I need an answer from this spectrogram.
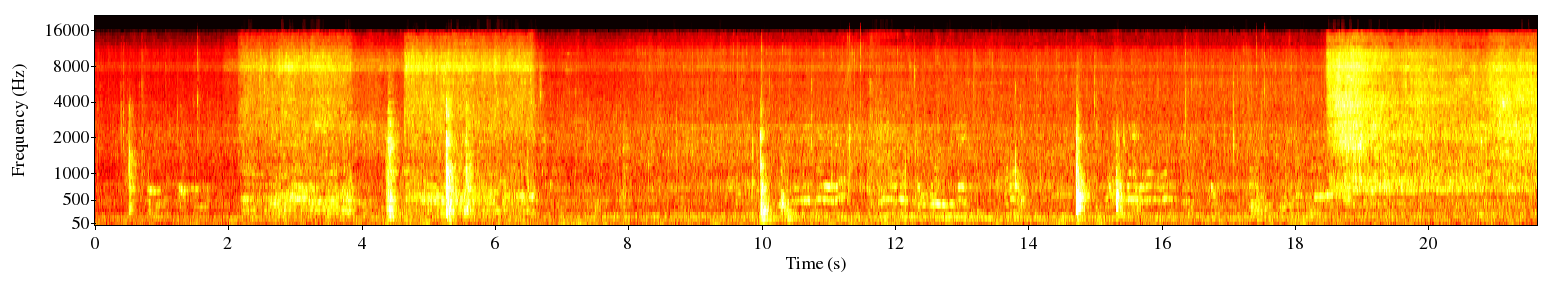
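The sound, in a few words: poppy seed paste frying and sizzling in a pan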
